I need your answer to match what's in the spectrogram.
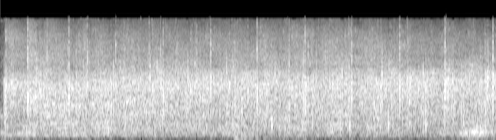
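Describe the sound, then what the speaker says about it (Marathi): Sustained applause from a workshop audience on saving the girl child in Dhule, dense steady clapping filling the whole stretch at an even, loud level with no voices on top. "आता टाळ्या वाजवा."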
